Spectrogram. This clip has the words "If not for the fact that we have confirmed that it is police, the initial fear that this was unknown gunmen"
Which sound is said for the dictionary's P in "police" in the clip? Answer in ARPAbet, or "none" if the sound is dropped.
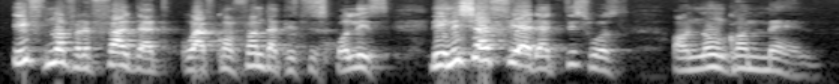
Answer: P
